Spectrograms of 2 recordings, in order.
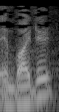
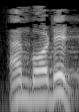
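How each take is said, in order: First: "Embodied" tried softly with a questioning rise; "Embodied" said as a query; unsure pronunciation. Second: "Embodied" said loud and firm with an open "bod"; "Embodied" sounded out clearly and loudly; corrected pronunciation. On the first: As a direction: check the sound of "Embodied" tentatively. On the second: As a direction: pronounce "Embodied" deliberately and confidently. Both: Real, not acted. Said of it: "how to pronounce it proper?".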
